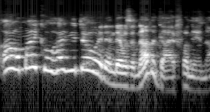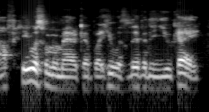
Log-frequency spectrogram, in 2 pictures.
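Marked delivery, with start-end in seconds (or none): 0.0-1.3 high-pitched delighted greeting; excited greeting. Retold or imitated. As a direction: greet an old friend in a much higher voice. Retold surprised greeting in store.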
